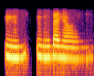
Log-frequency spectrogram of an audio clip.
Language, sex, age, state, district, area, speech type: Telugu, female, 18-30, Telangana, Mulugu, urban, conversation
